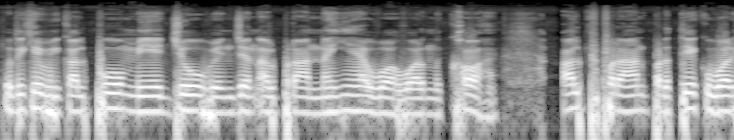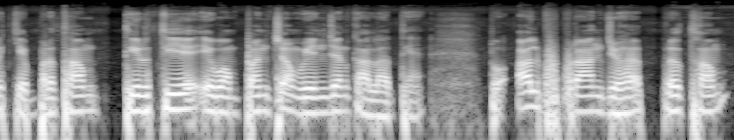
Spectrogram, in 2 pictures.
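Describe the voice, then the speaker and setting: A man teaching exam questions in a steady explaining manner, often stopping to check with a quick "okay". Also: fairly high pitch, clean tone, no echo.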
